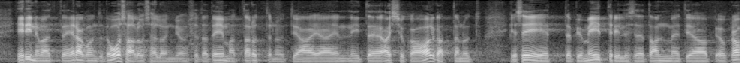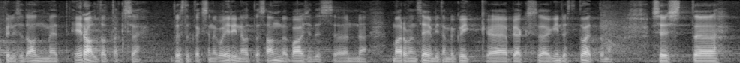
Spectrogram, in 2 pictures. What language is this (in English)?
Estonian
